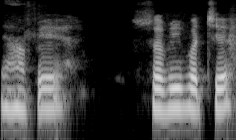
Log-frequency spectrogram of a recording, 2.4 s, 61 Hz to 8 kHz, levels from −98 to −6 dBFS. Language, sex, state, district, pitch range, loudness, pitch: Hindi, female, Uttar Pradesh, Deoria, 180-185 Hz, -29 LUFS, 180 Hz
